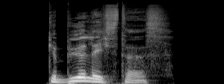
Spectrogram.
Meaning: strong/mixed nominative/accusative neuter singular superlative degree of gebührlich
- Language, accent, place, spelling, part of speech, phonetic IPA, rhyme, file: German, Germany, Berlin, gebührlichstes, adjective, [ɡəˈbyːɐ̯lɪçstəs], -yːɐ̯lɪçstəs, De-gebührlichstes.ogg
